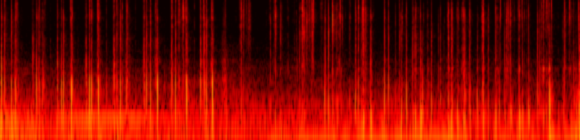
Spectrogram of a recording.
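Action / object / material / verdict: scrape / emery board nail file tapped and scratched by fingernails / emery board / none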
